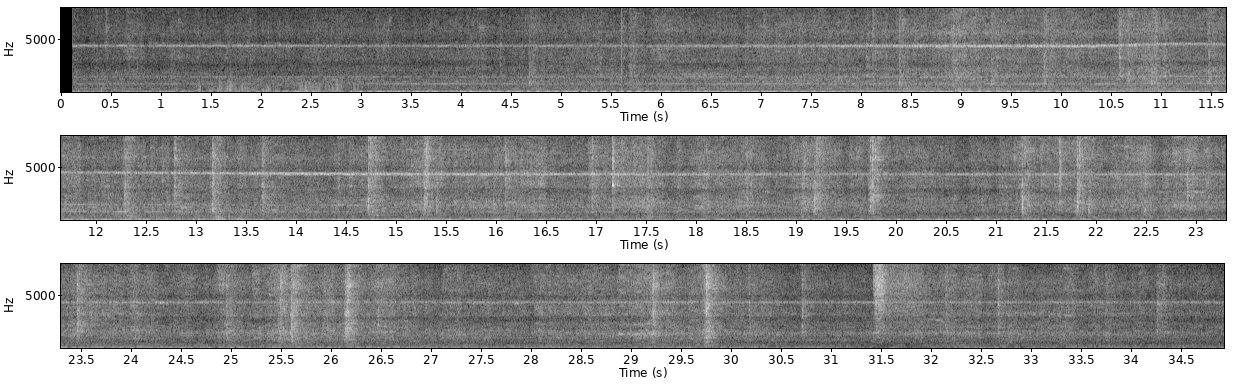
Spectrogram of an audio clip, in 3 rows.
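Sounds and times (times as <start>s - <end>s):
diesel locomotive engine drone: 0.1s - 34.9s
wheel squeal: 0.2s - 34.2s
wheels clicking over rail joints: 8.0s - 31.0s.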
